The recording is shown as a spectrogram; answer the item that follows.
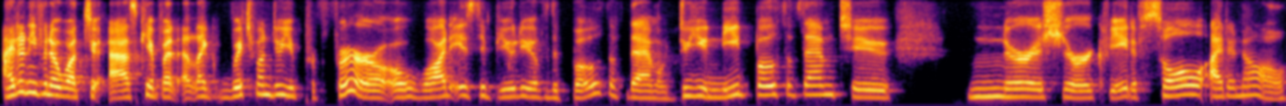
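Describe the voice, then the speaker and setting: Here a woman with a non-native accent talks at medium pitch and a moderate pace. Her pitch varies in an ordinary way against a quiet background. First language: not English. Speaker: podcast host. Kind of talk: interview.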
